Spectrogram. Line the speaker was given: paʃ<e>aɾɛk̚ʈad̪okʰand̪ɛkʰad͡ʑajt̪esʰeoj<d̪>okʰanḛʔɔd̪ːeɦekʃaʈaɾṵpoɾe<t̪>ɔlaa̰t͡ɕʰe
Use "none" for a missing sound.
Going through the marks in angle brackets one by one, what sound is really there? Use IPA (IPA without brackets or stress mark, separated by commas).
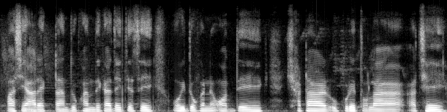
e, d̪, t̪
